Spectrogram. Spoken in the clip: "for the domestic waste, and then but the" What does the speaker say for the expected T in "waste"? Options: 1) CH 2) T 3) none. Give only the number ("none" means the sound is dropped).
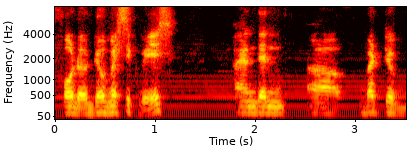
3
